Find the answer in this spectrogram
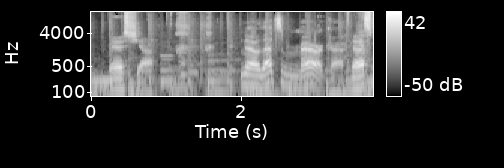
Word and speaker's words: Mercia: It's not pronounced America. It's pronounced Mercia.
